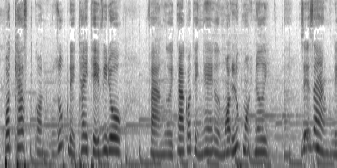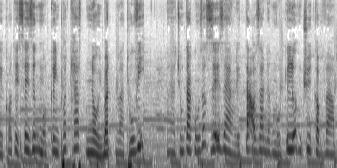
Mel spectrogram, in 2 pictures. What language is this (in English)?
Vietnamese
